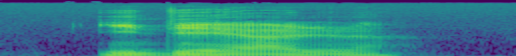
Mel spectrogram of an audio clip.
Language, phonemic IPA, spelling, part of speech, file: French, /i.de.al/, idéal, noun / adjective, Fr-idéal.ogg
- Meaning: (noun) ideal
